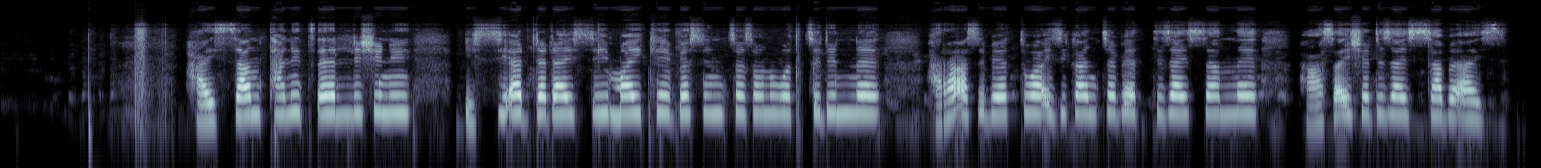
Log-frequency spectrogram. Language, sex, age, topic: Gamo, female, 25-35, government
